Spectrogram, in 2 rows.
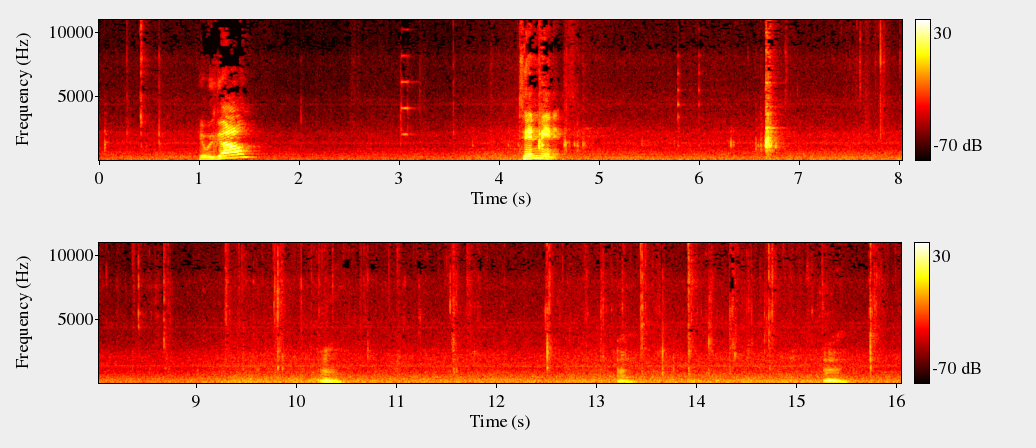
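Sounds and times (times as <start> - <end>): mouth chewing wet smacks: 7.6 - 16.0
person humming hmm: 10.2 - 10.6, 15.2 - 15.6.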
